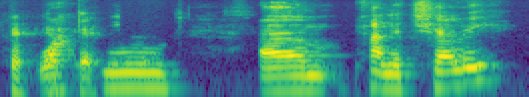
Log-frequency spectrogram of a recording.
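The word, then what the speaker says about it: Joaquín Panichelli: Another one from France, this time from Strasbourg, and I need to pronounce this name correctly. Is it Joaquin Panicelli?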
